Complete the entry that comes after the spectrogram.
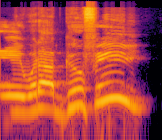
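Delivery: big excited hey; loud greeting. Real, not acted. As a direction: shout the hello across the room. Greeting a friend joining the game.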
